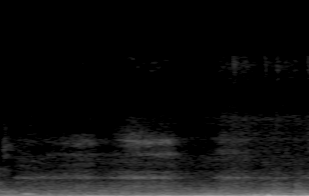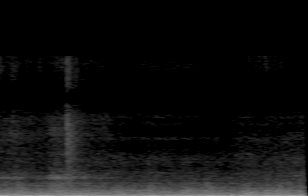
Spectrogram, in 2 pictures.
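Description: Northern traction elevator car starting off and travelling upward, heard from inside the cab: a low rumble that swells about two seconds in and then holds steady.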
